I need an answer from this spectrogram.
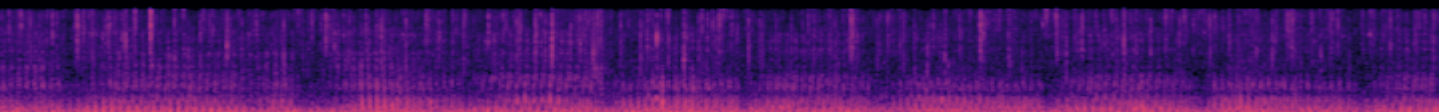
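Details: Low, rumbling cat purr rising and falling in steady breathing rhythm, partly masked by a busier crackling fire with frequent bright snaps and pops.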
